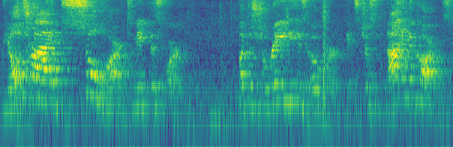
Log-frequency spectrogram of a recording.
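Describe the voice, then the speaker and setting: A man's voice: extremely high pitch, animated, measured pace. A far-off, echoey recording with background noise. A male actor plays an exasperated young man in his twenties in a stage comedy, blunt and fed up. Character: exasperated 25-year-old birthday man, blunt and immature. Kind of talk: live staged comedy reading. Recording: echoey room from far off, noisy.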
